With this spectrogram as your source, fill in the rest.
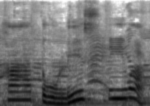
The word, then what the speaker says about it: khatulistiwa: Namanya Bunda akan kenalkan, garis khatulistiwa. Wah, agak panjang dan agak susah ini bacanya ya, karena bukan K tapi H, K-H-A, khatulistiwa. Kita tuliskan dulu yuk.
